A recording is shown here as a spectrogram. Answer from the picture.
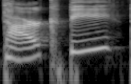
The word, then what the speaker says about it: DKB: But it's DKB is how it is just spelled. – Yeah. And it says on their wiki that it's pronounced Darkbi, and it's short for dark brown eyes.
